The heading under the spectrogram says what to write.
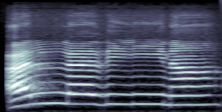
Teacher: ज़ाल की अदायगी नरमी के साथ करेंगे और बगैर सीटी के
